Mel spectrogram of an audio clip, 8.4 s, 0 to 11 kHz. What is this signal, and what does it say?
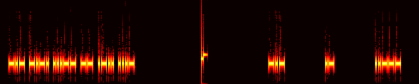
Morse code, heard as a keyed tone, about 36 wpm, spaced as for 20 wpm, 700 Hz. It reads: KC3MLV KA2
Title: USA Call Signs - 6 Characters - 8x Character Spacing - 35wpm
